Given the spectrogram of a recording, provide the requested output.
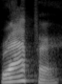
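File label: "wrapper", US English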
